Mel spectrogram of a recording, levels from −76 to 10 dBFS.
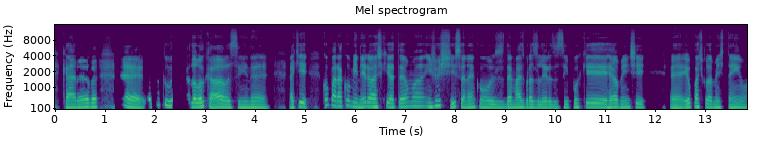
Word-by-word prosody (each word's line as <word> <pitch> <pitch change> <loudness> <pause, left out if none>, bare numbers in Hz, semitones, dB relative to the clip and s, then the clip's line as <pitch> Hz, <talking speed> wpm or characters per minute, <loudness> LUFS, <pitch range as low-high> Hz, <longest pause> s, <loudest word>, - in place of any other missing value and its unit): Caramba. 150 +4 +2 0.5
É, 145 -9 +4
é - - -5 0.4
cultu 215 -4 +2 0.3
cada 170 +1 +1
local, 155 -5 +4
assim, 135 -1 -1
né. 130 -2 0 0.4
Aqui, 145 +4 +1 0.3
comparar 220 -4 +1
com 220 +3 -4
o - - -6
mineiro 180 -1 0
eu - - +4
acho 170 0 +2
que 180 - -3
é 165 - +4
até 165 +2 0
uma 190 0 -3
injustiça, 175 -3 0
né, 145 +3 0
com 150 -3 -2
os 130 -3 -1
demais 140 +1 +1
brasileiros, 135 -2 0
assim, 125 +2 -5
porque, 155 +1 0
realmente, 145 -1 -1 0.5
eh, 125 -1 +1
eu, 145 +3 +3
particularmente, 145 -5 -1
tenho 135 0 -1
150 Hz, 140 wpm, -20 LUFS, 140-170 Hz, 0.5 s, É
